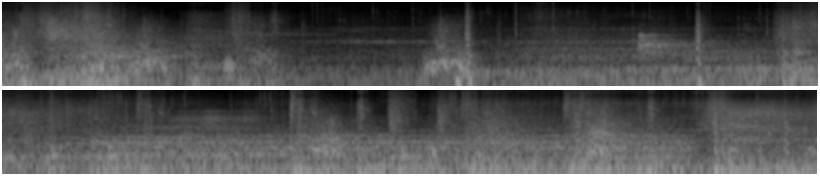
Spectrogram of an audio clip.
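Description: Magical spell effects whoosh and crackle.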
